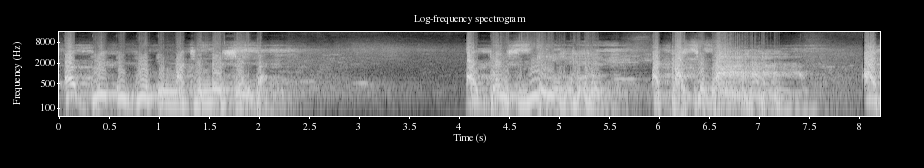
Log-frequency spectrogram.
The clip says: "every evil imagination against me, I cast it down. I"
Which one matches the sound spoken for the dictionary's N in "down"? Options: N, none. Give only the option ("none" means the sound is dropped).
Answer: none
